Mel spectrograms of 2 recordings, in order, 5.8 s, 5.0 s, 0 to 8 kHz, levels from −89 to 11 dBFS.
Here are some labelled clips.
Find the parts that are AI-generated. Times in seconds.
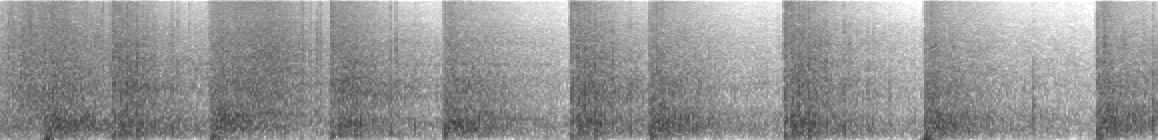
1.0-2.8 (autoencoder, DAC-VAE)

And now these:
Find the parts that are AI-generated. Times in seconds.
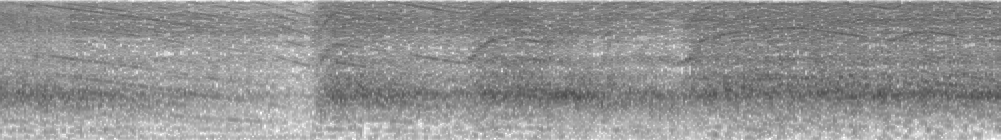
2.7-3.5 (codec, HILCodec)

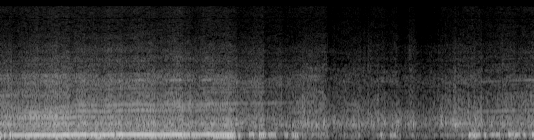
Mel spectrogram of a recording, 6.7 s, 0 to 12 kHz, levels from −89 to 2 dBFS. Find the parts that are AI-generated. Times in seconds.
none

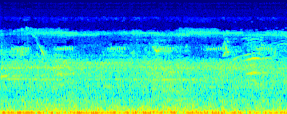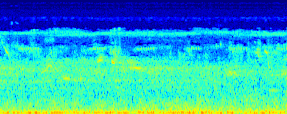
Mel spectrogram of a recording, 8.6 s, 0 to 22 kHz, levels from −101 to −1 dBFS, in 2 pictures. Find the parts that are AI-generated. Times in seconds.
none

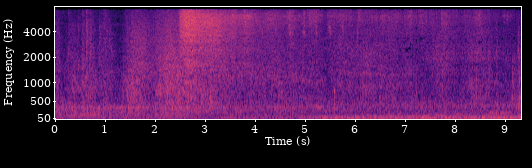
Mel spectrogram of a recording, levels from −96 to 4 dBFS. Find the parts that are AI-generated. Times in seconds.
0.0-2.7 (vocoder, Vocos); 5.4-6.3; 7.5-8.3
